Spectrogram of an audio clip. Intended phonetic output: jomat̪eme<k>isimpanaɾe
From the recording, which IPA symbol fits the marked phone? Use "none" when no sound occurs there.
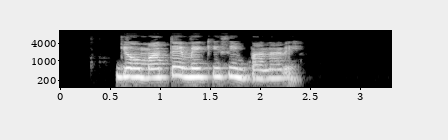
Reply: k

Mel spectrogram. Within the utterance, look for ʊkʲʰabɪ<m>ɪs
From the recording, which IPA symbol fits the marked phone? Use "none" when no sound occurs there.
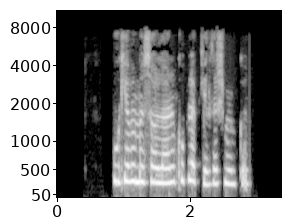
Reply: m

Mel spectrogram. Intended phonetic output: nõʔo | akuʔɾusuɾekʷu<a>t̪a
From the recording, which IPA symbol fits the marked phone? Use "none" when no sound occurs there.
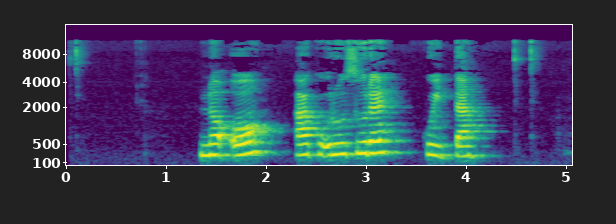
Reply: i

